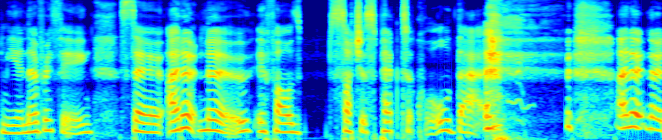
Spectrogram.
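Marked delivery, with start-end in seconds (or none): 4.8-6.6 laughing. Real, not acted. Laughing at being a spectacle.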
